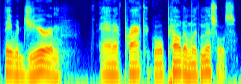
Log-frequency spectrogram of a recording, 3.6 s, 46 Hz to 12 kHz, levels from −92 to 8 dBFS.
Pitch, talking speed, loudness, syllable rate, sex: 95 Hz, 180 wpm, -19 LUFS, 5.7 syllables/s, male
